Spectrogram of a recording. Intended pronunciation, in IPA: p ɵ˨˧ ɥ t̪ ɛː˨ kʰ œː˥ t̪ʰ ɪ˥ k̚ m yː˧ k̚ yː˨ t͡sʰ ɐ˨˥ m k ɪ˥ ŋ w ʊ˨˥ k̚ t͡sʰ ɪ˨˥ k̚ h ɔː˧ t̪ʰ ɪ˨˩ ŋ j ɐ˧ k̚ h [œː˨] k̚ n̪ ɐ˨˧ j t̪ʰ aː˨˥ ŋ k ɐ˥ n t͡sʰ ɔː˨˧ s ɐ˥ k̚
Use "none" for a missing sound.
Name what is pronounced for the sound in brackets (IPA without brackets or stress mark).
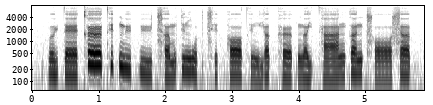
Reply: œː˨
